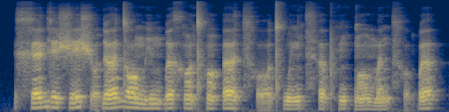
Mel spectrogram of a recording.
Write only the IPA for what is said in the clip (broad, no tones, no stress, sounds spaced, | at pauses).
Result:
x ɛ ɡ e ʃ e ʃ ɔ̰ ɗ ɐ d ɔ m i m ɓ ɐ x ɔ̃ tʰ ɔ̃ ʔ ɐ t͡sʰ ɔ̰ tʰ w ĩ t͡sʰ ɐ pʰ ĩ k͡p ɔ̃ m ɐ n t͡sʰ ɔ̰ k͡p ɐ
